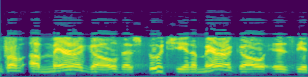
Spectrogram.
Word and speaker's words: Amerigo: And the Italian pronunciation of Emmerich is Amerigo or Amerigo,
